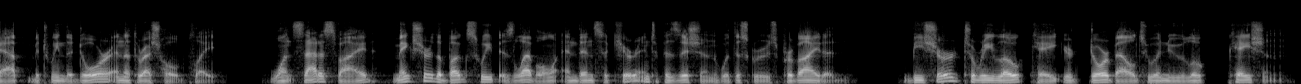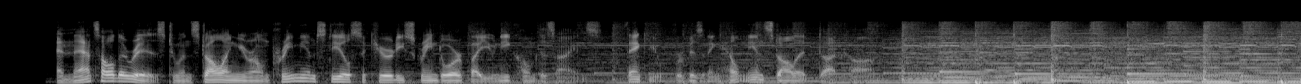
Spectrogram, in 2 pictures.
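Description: Repeated stalls (stutter) hit the audio from 9.42 to 10.91 s and again from 11.55 to 12.01 s. Packets were reaching the receiver more slowly than they were being played out, so the jitter buffer kept draining. Each time, the receiver stretched the last sound to cover the wait. The first stretch has twelve such holds totalling 352 ms, about a quarter of that span, the longest lasting 132 ms. The second has seven short holds, none longer than 13 ms, adding 78 ms in all. The result is a dragging, stammering passage rather than lost material. A call audio freeze follows straight on, from 12.03 to 12.30 s. The last sound is carried on briefly and then gives way to about 190 ms of silence before the audio resumes where it stopped, pushing everything after it about a quarter of a second later. The likely cause is a burst of packets held up in transit that emptied the buffer completely. Jitter buffer slow-down runs from 13.44 to 15.42 s. 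To rebuild its reserve, the receiver repeated single pitch periods and fragments of pauses over and over, inserting 213 ms. Playback drops to about 90 percent speed at unchanged pitch, so sounds are drawn out. Jitter buffer speed-up then appears at 17.03 to 18.35 s, at 108 percent speed, and at 19.33 to 20.96 s, at 105 percent. With more audio queued than it wanted, the receiver trimmed short pitch-period-sized pieces, about a tenth of a second in each stretch, making the sound hurried at the same pitch. Throughout, the call path leaves nothing above 8 kHz, which fits G.722 at 64 kbps.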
